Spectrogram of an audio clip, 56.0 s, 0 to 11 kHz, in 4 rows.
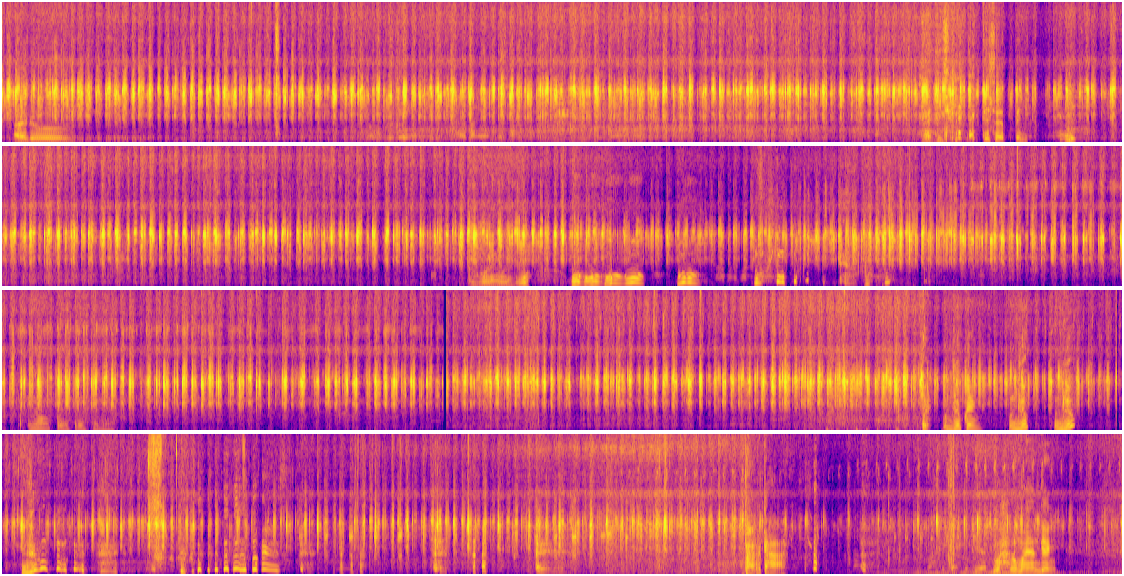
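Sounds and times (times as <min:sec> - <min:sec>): frogs calling in chorus: 0:00.0 - 0:56.0.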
